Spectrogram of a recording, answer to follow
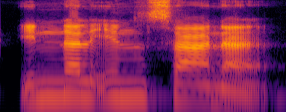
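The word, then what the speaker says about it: إِنَّ الْإِنسَانَ: ইন্নাল ইনসানা লিরব্বিহি লাকানুদ ইন্নাল ইনসানা সিনে এক আলিফ টান হবে নুনে টান হবে না ইন্না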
